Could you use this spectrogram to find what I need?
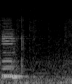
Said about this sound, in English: Look, I'm going to beep my horn. Can you hear it with the window shut? Yeah, of course you can, but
